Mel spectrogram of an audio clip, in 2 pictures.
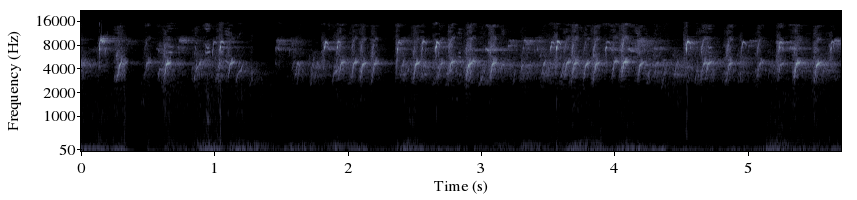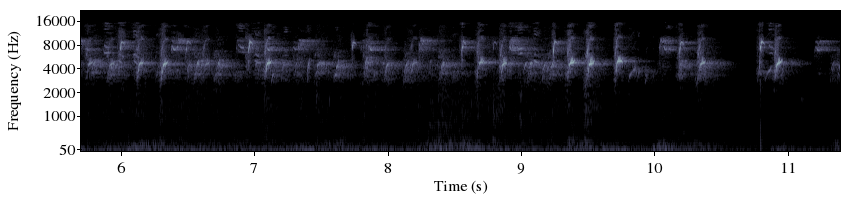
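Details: Goldfinch chicks begging, sound meant to encourage an adult European goldfinch to sing; a nearly continuous stream of sharp, high twittering notes, dense and busy, pausing only briefly near the end.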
